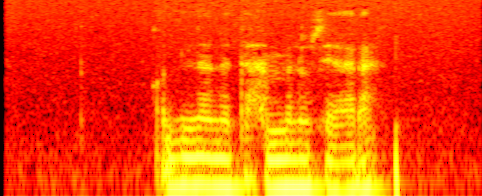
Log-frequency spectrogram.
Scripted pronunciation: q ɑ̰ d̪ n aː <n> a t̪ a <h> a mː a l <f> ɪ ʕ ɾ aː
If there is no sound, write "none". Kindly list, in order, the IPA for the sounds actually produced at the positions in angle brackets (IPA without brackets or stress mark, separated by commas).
n, ħ, s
